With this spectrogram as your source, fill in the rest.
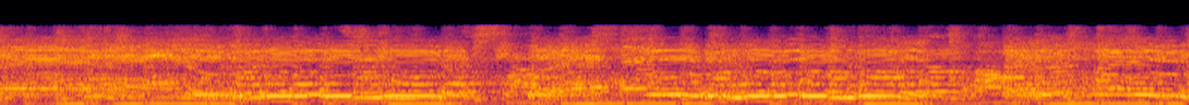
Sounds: playing bass guitar, musical instrument, strum, bass guitar, music, plucked string instrument, guitar

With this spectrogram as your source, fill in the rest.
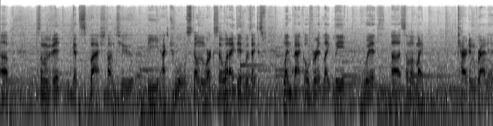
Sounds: music, speech

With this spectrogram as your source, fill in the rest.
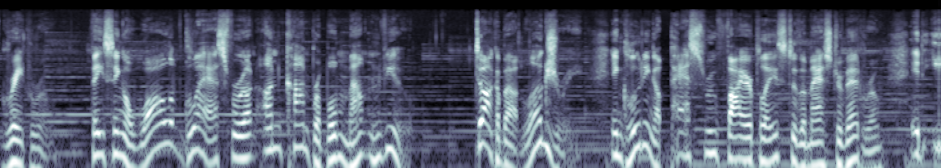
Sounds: speech, music

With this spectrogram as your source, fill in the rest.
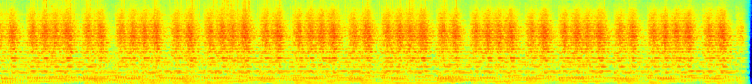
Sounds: music

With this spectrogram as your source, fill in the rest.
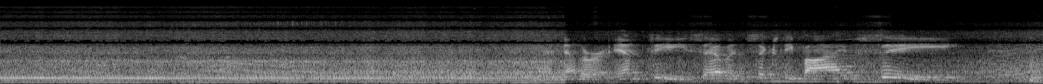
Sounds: speech

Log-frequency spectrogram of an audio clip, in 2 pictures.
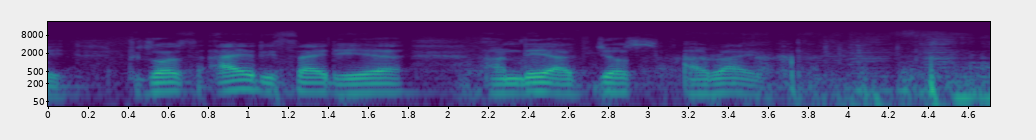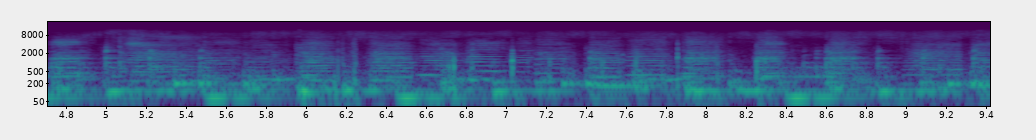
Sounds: musical instrument, speech, drum, music

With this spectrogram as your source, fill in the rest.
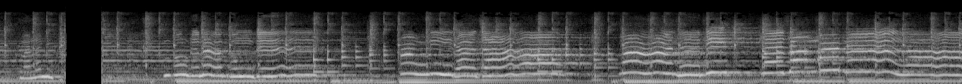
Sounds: music

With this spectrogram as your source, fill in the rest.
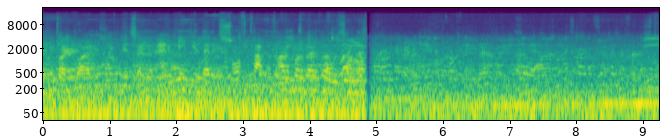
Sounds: speech

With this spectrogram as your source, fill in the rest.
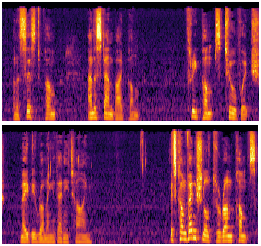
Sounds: speech

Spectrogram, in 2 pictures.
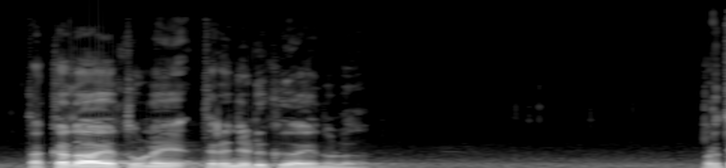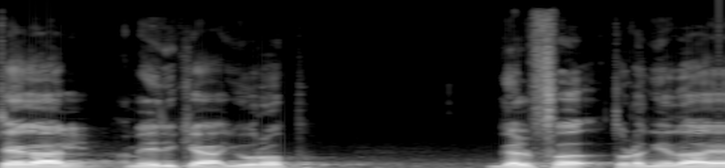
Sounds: speech, male speech

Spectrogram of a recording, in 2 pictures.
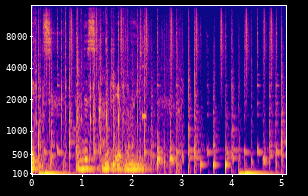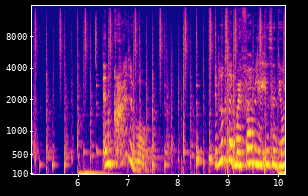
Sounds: wood block

